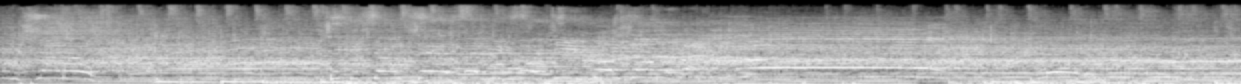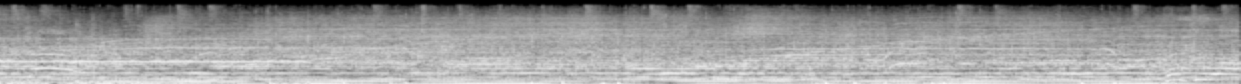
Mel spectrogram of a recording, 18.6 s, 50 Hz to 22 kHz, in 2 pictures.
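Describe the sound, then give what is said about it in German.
A large arena crowd at a live concert in the U2 Arena in London cheers and yells over loud live music, a steady, dense roar that carries on through the whole stretch without a break. “Wir hören ihn jetzt live aus der U2 Arena in London.”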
